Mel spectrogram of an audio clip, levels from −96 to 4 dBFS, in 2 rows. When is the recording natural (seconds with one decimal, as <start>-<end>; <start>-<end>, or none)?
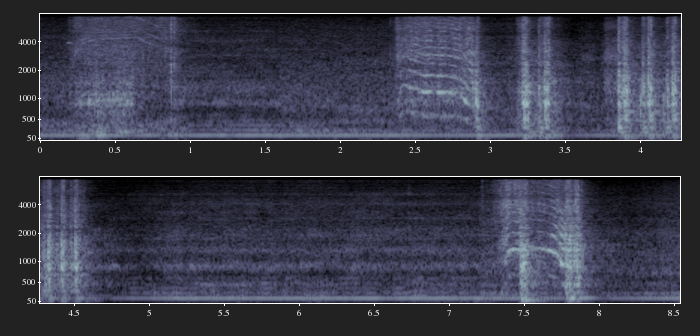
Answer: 0.0-0.8; 1.6-4.6; 7.2-8.5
